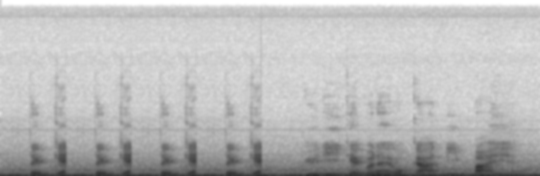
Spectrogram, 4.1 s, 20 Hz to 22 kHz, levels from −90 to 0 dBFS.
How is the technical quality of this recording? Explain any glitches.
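The recording has one clear fault: a broken-record loop that fills the opening 1.95 s. The player or stream likely stalled and kept resending the last fragment it held. A 0.49 s slice of speech therefore repeats exactly, back to back, three times, already looping when the clip begins. The speech that belonged in that stretch is lost.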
